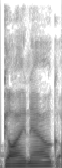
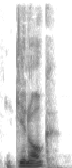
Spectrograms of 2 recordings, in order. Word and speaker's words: Gynoug: I always used to call it Gynaug. I've recently been told it's Ginog.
